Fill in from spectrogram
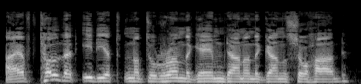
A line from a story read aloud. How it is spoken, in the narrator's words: snapped the Count petulantly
